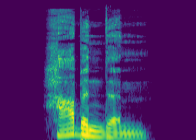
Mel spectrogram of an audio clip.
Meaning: strong dative masculine/neuter singular of habend
- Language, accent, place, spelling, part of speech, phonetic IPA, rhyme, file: German, Germany, Berlin, habendem, adjective, [ˈhaːbn̩dəm], -aːbn̩dəm, De-habendem.ogg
